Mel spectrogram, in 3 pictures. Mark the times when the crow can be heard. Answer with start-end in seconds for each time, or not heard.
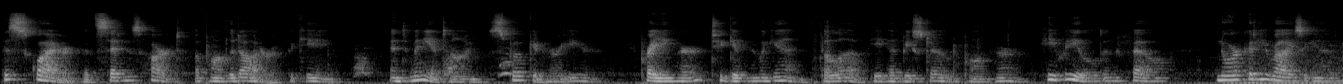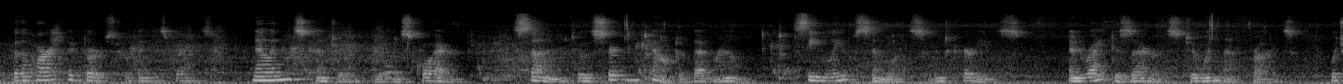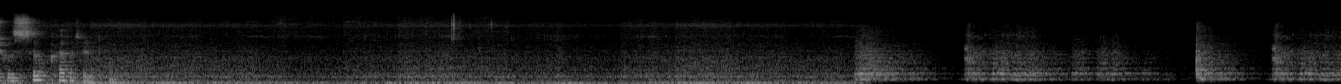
not heard.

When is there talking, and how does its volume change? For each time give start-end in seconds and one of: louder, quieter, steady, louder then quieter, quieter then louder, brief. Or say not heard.
0.0-28.1 steady.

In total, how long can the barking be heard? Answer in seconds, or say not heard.
2 s.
